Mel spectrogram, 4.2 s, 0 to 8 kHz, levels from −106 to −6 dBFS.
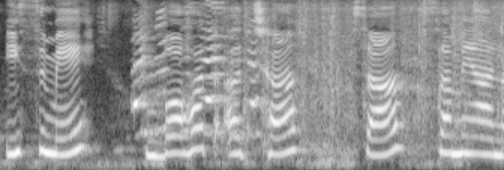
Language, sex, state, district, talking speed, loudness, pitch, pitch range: Hindi, female, Bihar, West Champaran, 70 wpm, -14 LUFS, 305 Hz, 290-360 Hz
